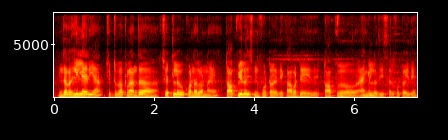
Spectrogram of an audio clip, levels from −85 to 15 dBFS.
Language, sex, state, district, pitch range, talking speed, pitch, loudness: Telugu, male, Andhra Pradesh, Guntur, 140-175 Hz, 205 wpm, 155 Hz, -20 LUFS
